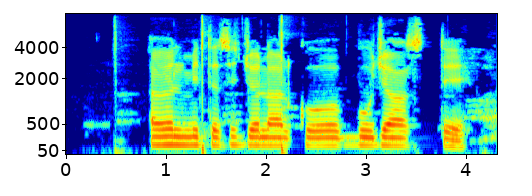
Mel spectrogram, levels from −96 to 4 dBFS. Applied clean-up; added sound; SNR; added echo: classical method spectral subtraction.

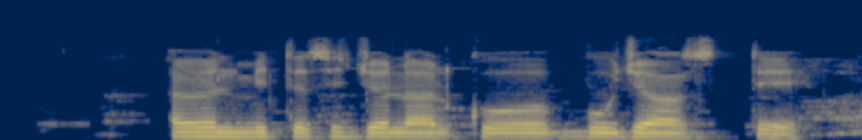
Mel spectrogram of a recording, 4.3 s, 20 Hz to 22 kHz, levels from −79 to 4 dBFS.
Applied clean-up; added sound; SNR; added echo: none; none; none; none.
